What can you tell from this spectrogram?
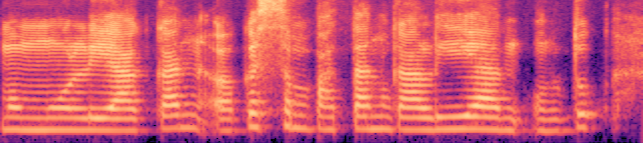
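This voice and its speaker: A woman's voice: medium pitch, flat delivery, unhurried, a little mellow, smooth. A woman lecturer giving an online class over a video call, encouraging her students and mixing in English phrases between fillers. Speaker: university lecturer.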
